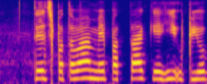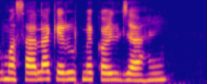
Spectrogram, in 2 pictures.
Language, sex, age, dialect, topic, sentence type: Magahi, female, 25-30, Western, agriculture, statement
